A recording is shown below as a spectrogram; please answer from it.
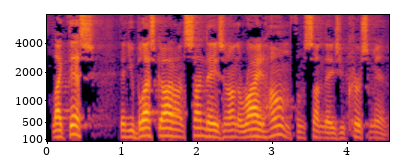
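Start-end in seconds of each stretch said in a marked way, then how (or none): none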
